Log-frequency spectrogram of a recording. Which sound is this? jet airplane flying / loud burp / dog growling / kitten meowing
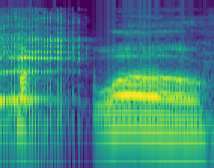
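loud burp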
